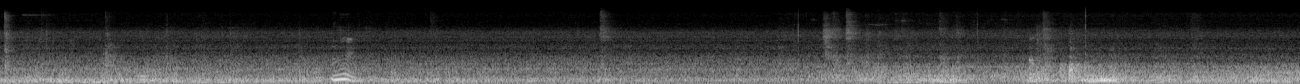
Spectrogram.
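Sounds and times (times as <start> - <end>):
train running low rumble: 0.0 - 13.0.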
